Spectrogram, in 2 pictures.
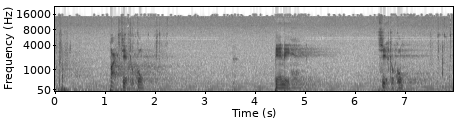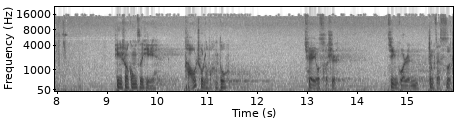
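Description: A man speaks calmly and gravely, close by.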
